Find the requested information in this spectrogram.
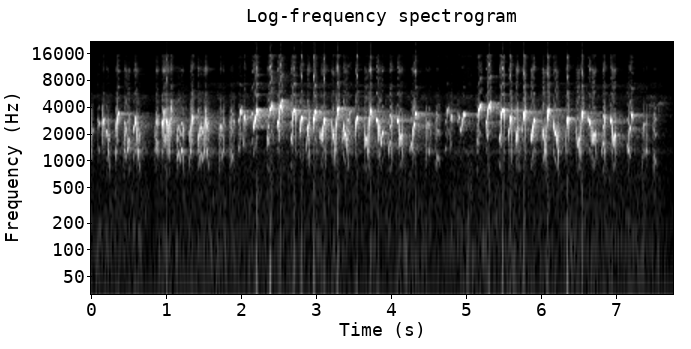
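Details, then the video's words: A bulbul kept in a cage duels with wild birds in song on 3 October 2021, pouring out a loud continuous stream of fast, bubbly, up-and-down slurred notes. "เสียงนกกรงดอกแตงEp.82 ดวลเพลงกับนกป่า!!Birds sounds"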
